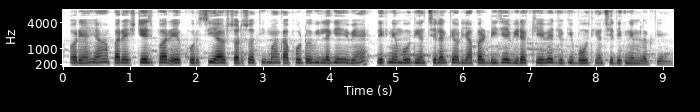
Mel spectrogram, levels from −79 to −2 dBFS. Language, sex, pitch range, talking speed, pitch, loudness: Maithili, male, 140-145 Hz, 270 wpm, 140 Hz, -19 LUFS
